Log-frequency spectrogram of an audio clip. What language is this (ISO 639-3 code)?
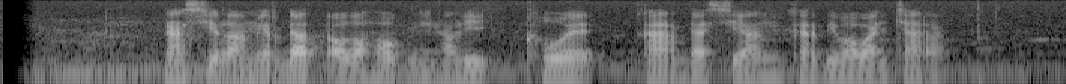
sun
